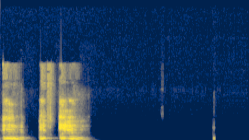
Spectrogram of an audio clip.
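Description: A woman clearing her throat, three short bursts within the first second, the last one falling in pitch.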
